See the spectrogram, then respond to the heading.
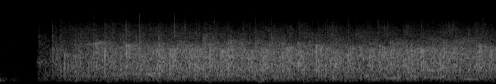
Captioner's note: audience applauding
